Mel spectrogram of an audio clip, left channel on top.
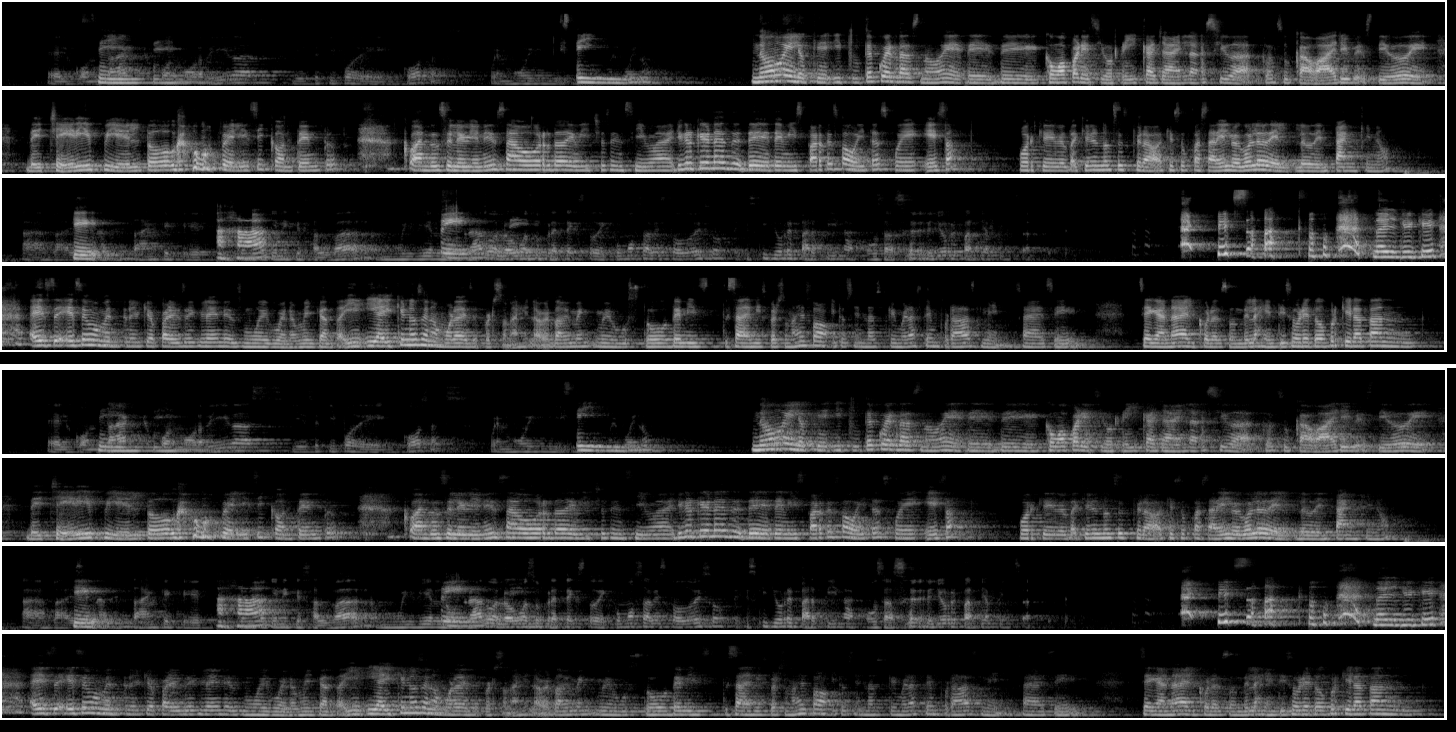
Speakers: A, on the right (about 30°); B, on the left (about 80°).
A: el contagio
B: sí, sí.
A: por mordidas y ese tipo de cosas. Fue muy,
B: Sí.
A: muy bueno.
B: No, y lo que, y tú te acuerdas, ¿no? De, de, de cómo apareció Rick allá en la ciudad con su caballo y vestido de, de sheriff y él todo <laughs> como feliz y contento cuando se le viene esa horda de bichos encima. Yo creo que una de, de, de mis partes favoritas fue esa, porque de verdad que uno no se esperaba que eso pasara. Y luego lo del, lo del tanque, ¿no?
A: A la
B: Que,
A: escena del tanque que Nintendo
B: ajá,
A: tiene que salvar, muy bien
B: sí,
A: logrado. Luego
B: sí.
A: su pretexto de cómo sabes todo eso, es que yo repartía cosas, <laughs> yo repartía pizzas.
B: <laughs> Exacto. No, yo creo que ese, ese momento en el que aparece Glenn es muy bueno, me encanta. Y, y ahí que uno se enamora de ese personaje. La verdad, a mí me, me gustó de mis, o sea, de mis personajes favoritos en las primeras temporadas, Glenn. O sea, se, se gana el corazón de la gente y sobre todo porque era tan,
